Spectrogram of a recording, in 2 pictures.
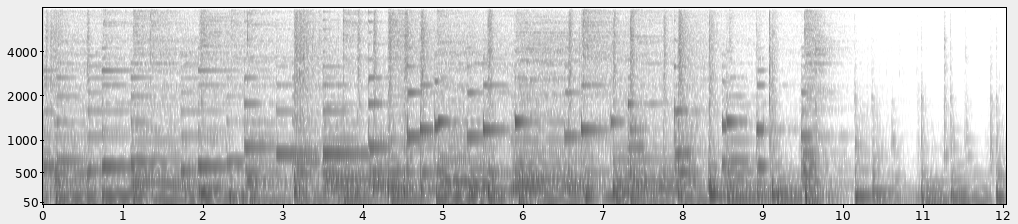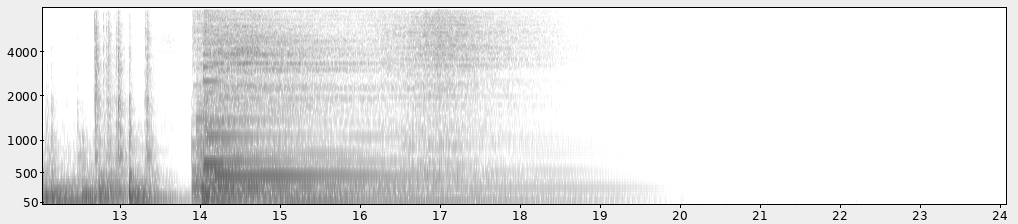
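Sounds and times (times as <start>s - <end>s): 
jazz recorded on GX-R65CX cassette deck with dbx: 0.0s - 18.8s.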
